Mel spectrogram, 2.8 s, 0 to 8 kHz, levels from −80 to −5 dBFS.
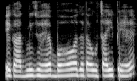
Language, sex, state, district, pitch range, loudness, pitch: Hindi, female, Bihar, Kishanganj, 200-215 Hz, -13 LUFS, 210 Hz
